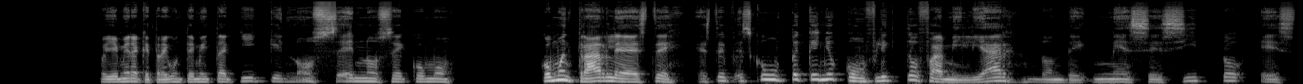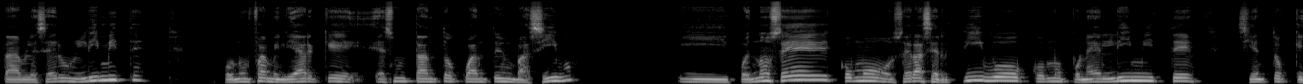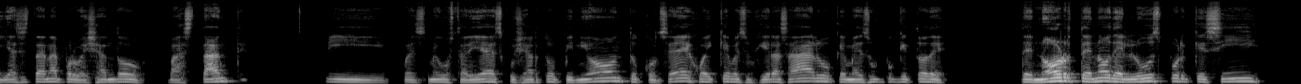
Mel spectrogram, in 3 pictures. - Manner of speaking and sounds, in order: none
- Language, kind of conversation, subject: Spanish, advice, ¿Cómo puedo establecer límites con un familiar invasivo?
